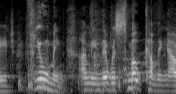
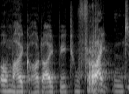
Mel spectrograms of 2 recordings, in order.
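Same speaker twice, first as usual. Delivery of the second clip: marvelous, deep, resonant, sonorous tone; 4 semitones lower than usual. Retelling what Sir John said when asked about breaking up: imitating a marvelous sonorous voice. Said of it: "in that marvelous, sonorous voice".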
